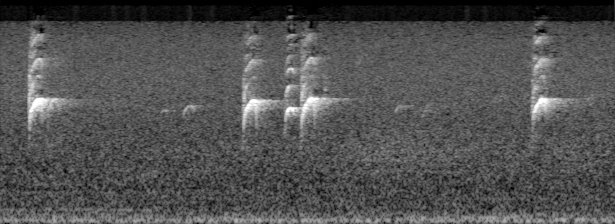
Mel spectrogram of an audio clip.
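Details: Wild forest birds at dawn in early autumn give short, sharp high chirps: five separate notes scattered over six seconds, two close together in the middle, against a soft steady background hiss.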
